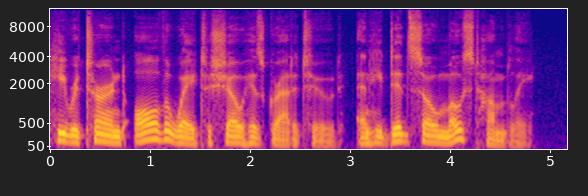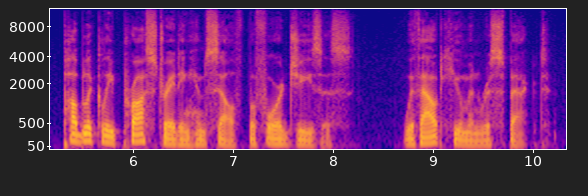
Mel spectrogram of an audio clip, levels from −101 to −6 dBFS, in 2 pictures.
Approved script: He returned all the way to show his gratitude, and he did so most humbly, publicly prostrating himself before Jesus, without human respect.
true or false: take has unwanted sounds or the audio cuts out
false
